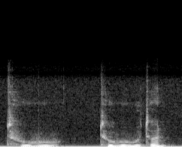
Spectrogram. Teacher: La voyelle longue prolonge la dhamma pour produire le son ou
